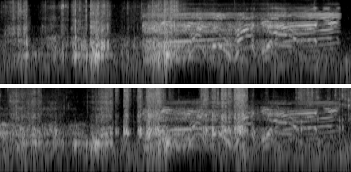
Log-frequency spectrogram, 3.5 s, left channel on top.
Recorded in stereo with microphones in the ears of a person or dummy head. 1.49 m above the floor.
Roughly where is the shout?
Left.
